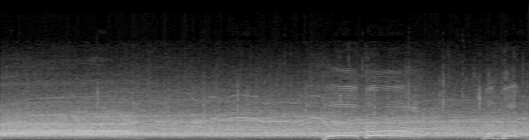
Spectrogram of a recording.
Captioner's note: applause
